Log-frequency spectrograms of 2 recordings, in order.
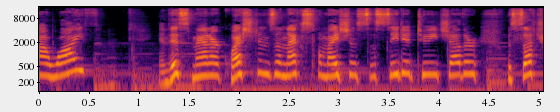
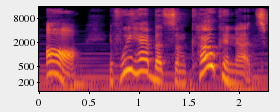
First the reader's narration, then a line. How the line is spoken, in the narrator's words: cried Ernest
